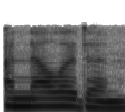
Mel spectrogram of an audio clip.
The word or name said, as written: annelidan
